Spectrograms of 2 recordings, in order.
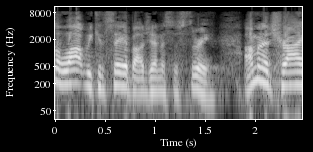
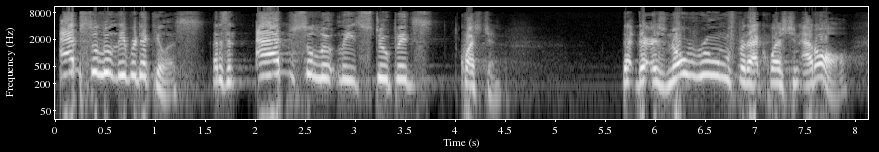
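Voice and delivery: high, loud and scornful; incredulous outburst; 8 semitones higher, 5 dB louder than usual. Real, not acted. Preacher scorning the serpent's question to the congregation, loud and incredulous. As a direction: scoff at how absurd the question is.

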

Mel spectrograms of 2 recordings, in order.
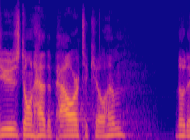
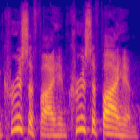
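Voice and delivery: louder and higher with each repeat; angry mob, yelling louder each time; crowd shouting; 4 semitones higher, 10 dB louder than usual. Acted. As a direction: chant it at him like an angry mob. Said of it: "began shouting".

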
